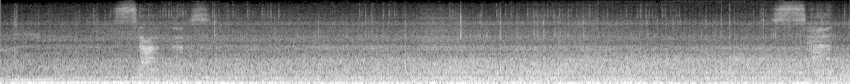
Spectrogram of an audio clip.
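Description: A car's engine and road noise rumble steadily.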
